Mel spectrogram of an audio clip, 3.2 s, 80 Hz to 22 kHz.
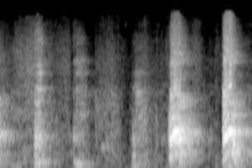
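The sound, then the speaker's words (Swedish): A 12-year-old dog barks several times in the stairwell of an apartment building over 20 storeys high in southwest Moscow, starting with softer, muffled yaps and ending with two loud, sharp barks. “Hunden Vip hörs redan ute i trapphuset i det över 20 våningar höga huset i sydvästra Moskva”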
